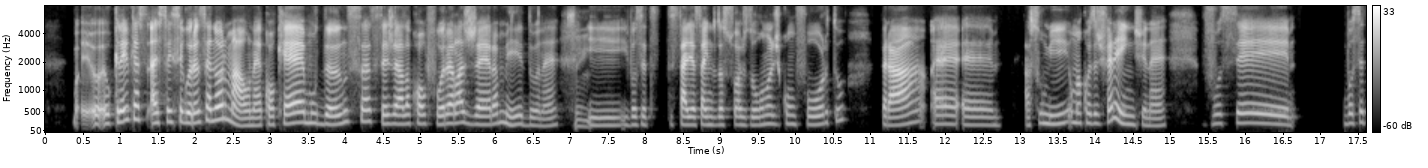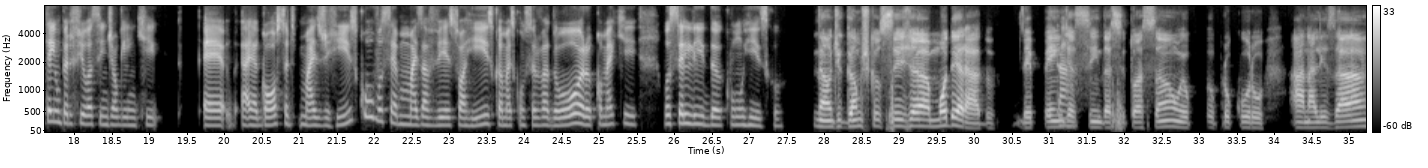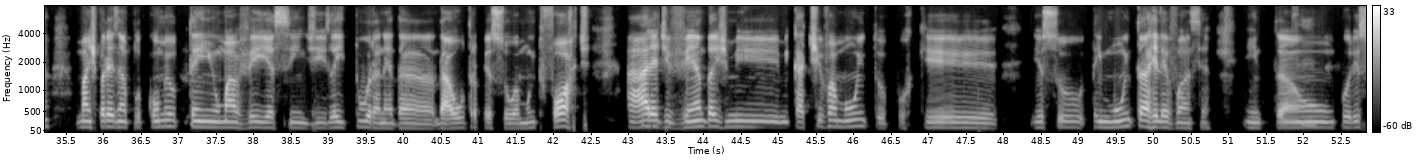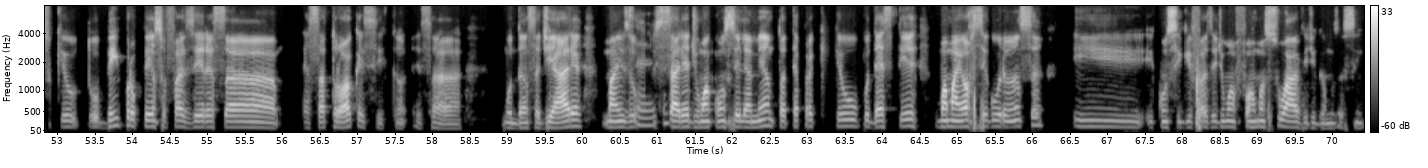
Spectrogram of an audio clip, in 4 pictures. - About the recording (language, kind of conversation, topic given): Portuguese, advice, Como posso lidar com o medo intenso de falhar ao assumir uma nova responsabilidade?
- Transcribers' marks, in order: none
